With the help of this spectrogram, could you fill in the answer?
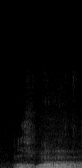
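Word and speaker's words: Meşveret: Meshberet, prononciation turque du mot mashwara, c'est-à-dire la consultation, qui appelait au retour à la monarchie constitutionnelle à Istanbul.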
